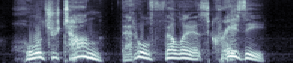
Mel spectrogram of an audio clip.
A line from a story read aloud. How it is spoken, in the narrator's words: Sungura whispered to Buku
